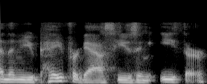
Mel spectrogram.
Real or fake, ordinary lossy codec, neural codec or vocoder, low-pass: fake; AAC, 32 kbps; autoencoder, 48 kHz, 32 numbers a frame, DAC-VAE, trained on Japanese speech; 7.2 kHz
